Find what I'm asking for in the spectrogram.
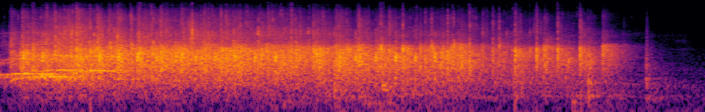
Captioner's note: audience applauds and cheers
